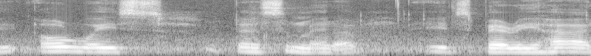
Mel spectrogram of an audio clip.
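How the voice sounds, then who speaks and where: The speech comes at a fairly slow pace in a monotone, flat intonation over noticeable background noise. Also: woman. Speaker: Anglican priest. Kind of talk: interview testimony. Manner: hesitant, with fillers.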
